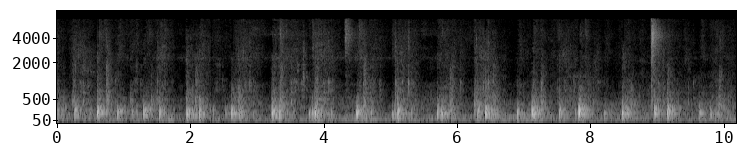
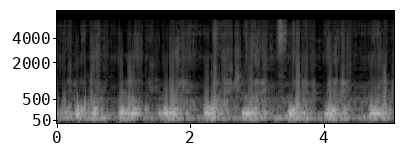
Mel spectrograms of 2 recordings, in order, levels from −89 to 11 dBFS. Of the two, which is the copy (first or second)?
second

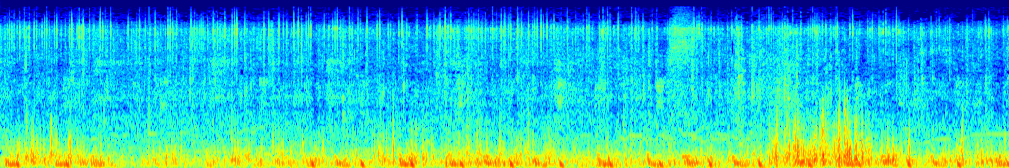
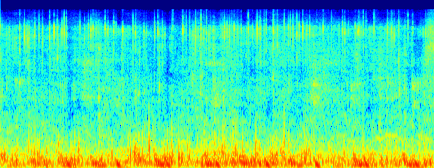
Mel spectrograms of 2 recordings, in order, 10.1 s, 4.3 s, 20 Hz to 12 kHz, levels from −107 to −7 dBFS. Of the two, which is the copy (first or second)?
second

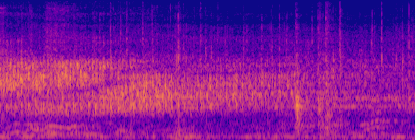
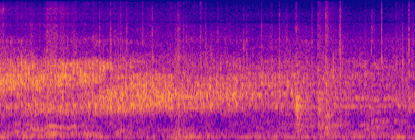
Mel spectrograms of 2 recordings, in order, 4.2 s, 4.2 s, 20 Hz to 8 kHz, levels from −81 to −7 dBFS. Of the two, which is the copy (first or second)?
second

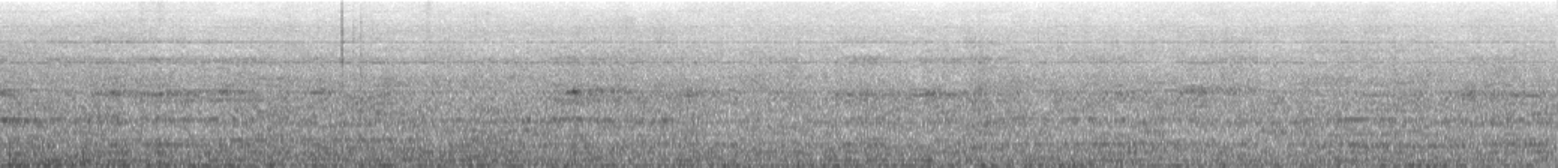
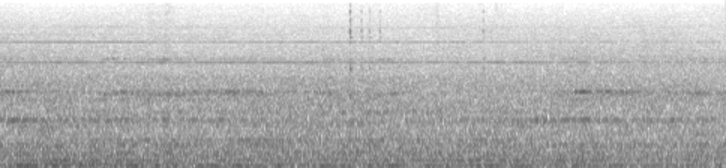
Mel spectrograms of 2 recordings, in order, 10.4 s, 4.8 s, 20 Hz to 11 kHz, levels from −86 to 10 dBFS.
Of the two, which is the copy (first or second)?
first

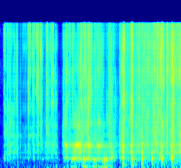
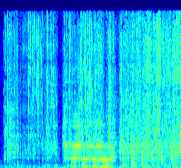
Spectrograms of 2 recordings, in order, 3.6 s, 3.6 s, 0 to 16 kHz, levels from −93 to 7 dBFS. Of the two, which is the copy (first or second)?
first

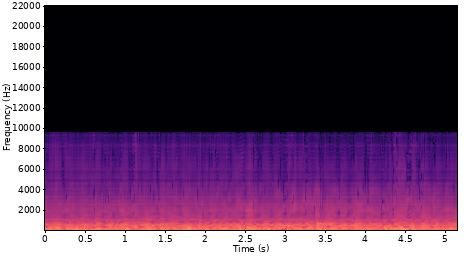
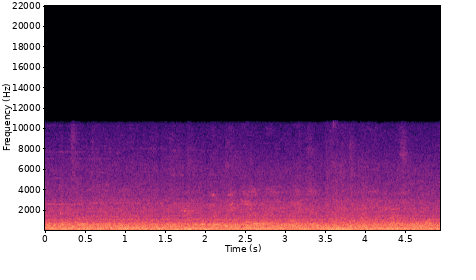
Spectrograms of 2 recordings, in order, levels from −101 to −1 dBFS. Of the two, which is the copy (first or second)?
first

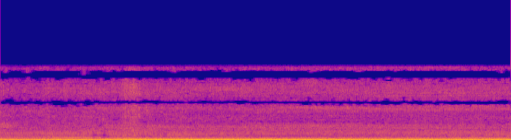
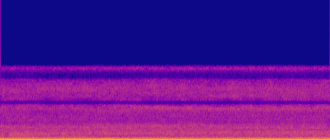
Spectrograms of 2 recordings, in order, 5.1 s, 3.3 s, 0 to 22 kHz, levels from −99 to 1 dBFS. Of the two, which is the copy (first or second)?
second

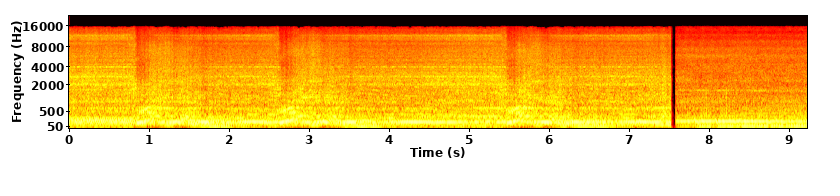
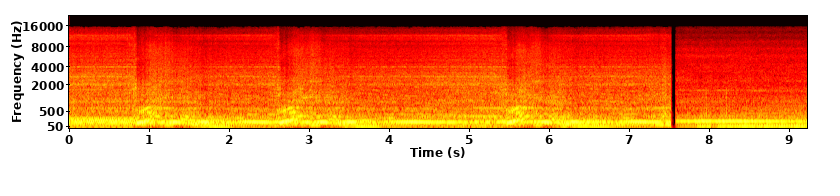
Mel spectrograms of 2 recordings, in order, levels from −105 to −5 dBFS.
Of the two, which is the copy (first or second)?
first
